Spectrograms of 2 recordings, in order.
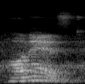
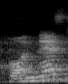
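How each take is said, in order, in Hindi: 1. शब्द की शुरुआत 'ह' की ध्वनि से होती है। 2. शब्द की शुरुआत 'ह' की ध्वनि से होती है।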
